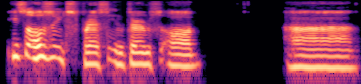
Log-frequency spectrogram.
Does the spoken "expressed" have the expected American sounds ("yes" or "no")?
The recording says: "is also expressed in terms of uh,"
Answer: yes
